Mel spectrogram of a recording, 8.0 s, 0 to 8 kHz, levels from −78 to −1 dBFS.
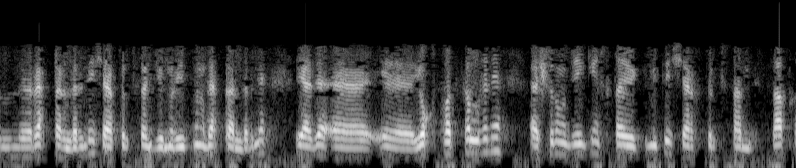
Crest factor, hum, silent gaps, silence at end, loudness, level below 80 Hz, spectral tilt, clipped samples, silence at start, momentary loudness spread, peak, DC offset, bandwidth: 18 dB; none; none; 0.1 s; -18 LUFS; -50 dBFS; -8.5 dB/octave; under 0.1%; 0 s; 8 LU; 0 dBFS; under 0.1%; 3.9 kHz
